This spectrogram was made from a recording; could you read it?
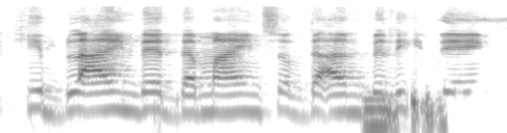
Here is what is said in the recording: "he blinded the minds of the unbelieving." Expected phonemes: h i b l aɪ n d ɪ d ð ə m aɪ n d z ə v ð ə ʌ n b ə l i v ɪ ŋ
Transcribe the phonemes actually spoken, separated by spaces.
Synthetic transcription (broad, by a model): h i b l aɪ n d ɪ d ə m aɪ n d s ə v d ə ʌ n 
